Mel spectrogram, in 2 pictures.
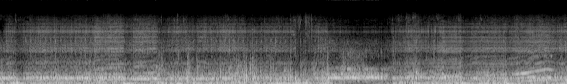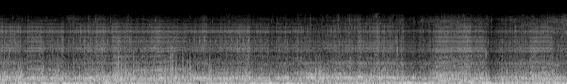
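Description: Wind rushes loudly over the microphone while riding.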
